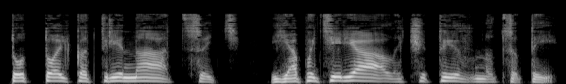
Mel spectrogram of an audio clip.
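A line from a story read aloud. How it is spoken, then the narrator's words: Grumbling. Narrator (Russian): пробурчав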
